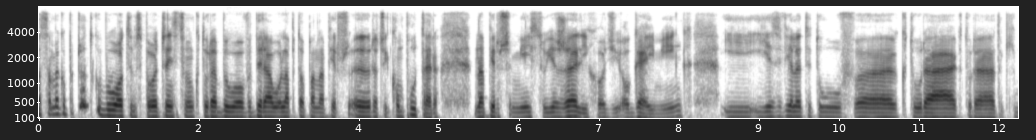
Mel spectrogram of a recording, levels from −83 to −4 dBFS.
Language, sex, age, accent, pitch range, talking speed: Polish, male, 30-49, native, 115-130 Hz, 130 wpm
